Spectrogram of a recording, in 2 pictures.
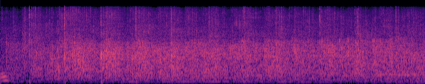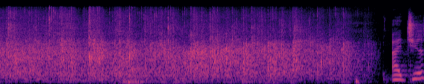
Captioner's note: applause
